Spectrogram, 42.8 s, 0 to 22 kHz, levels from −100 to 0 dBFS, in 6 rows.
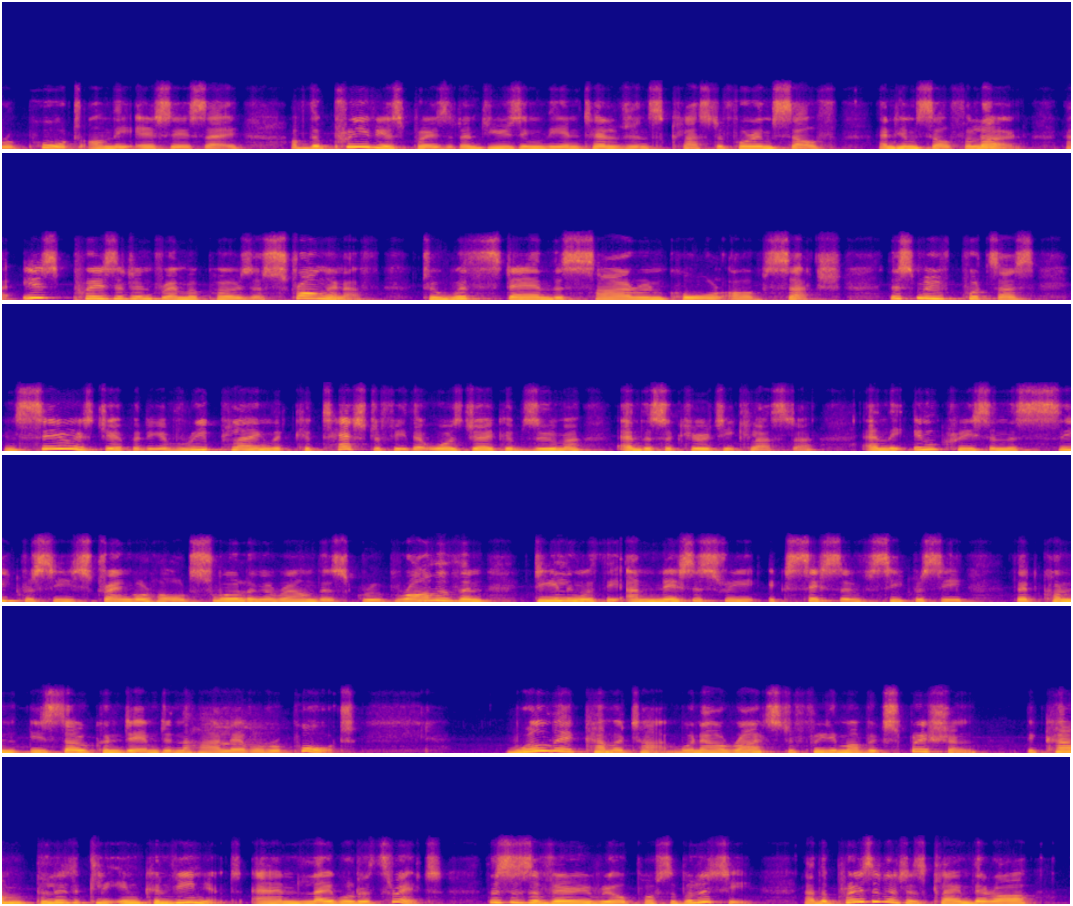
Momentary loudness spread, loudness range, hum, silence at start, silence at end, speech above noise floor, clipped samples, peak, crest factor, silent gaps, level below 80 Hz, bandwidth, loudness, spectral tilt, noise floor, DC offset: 11 LU; 3 LU; none; 0 s; 0.25 s; 43 dB; under 0.1%; -6 dBFS; 16 dB; none; -70 dBFS; 9.8 kHz; -23 LUFS; -5 dB/octave; -65 dBFS; under 0.1%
